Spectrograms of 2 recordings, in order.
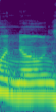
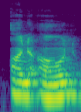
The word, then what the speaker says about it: Unown: to be whooper you know i have two unknowns or uh i think the unknown or i recently heard that's actually pronounced um unown which makes sense too like the way it's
